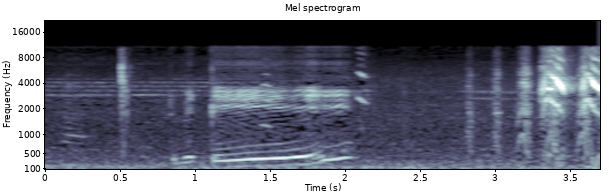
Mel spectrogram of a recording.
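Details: Caged pet parrot imitating human speech: a short tone, then a smooth, voice-like phrase of nearly a second, followed by scattered sharp squawks and clicks near the end; indoor background hum.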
